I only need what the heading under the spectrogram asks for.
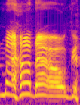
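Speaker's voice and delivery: anguished, very high, pained yelp. Retelling a video of a man dropping his hot dog: imitating a pained cry. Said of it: "His voice, it was, like, so much, so much pain".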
